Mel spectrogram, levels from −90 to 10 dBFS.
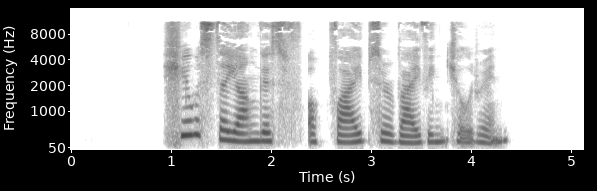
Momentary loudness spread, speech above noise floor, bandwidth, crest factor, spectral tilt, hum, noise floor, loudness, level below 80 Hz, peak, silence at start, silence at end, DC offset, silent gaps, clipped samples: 12 LU; over 62 dB; 12 kHz; 18 dB; -3.5 dB/octave; none; under -90 dBFS; -28 LUFS; -74 dBFS; -12 dBFS; 0.95 s; 0.75 s; under 0.1%; none; under 0.1%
